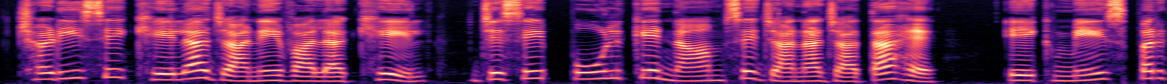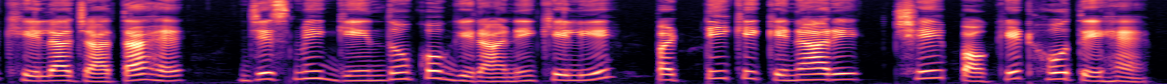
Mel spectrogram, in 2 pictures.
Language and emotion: Hindi, neutral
